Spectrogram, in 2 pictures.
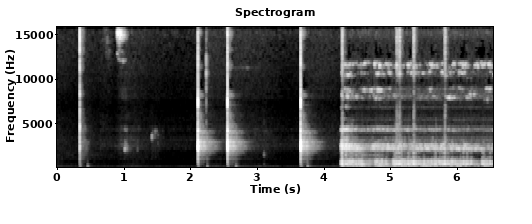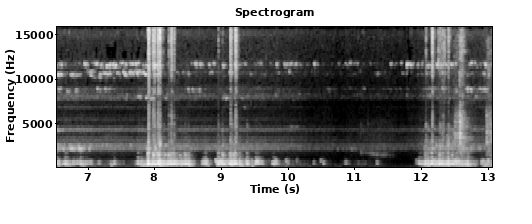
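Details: Teaching example of lung auscultation: low, coarse snoring-like rumbles during breathing, with a few clicks at the start; rhonchi from mucus obstructing the airway, compared with normal breathing.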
